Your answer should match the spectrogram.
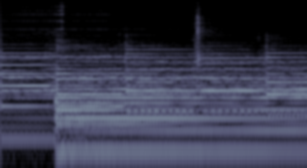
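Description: Soft, calm new-age background music with held notes; a new chord comes in about half a second in.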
